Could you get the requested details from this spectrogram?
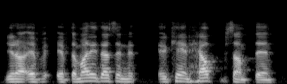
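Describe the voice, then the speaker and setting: A man's voice: medium pitch, fairly quick, fairly bright tone, muffled recording. A young adult man from Florida, a guest in a casual interview, talking in a rambling way full of restarts and fillers. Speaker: interviewed guest, comic collector.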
